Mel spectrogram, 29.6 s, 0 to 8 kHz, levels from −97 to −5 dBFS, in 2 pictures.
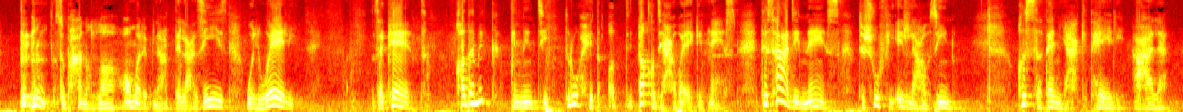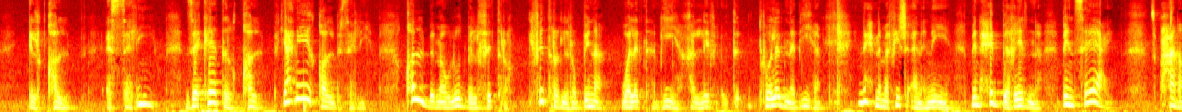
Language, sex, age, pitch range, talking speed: Arabic, female, 50-69, 135-205 Hz, 110 wpm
